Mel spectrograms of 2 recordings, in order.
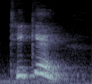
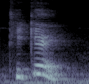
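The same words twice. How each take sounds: No difference in how they are said.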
